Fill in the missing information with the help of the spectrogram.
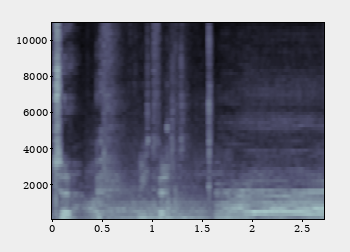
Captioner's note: mooing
